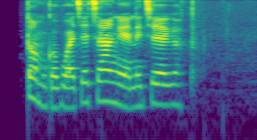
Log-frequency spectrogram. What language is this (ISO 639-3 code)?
kln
